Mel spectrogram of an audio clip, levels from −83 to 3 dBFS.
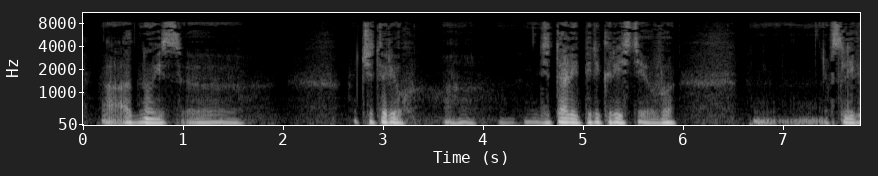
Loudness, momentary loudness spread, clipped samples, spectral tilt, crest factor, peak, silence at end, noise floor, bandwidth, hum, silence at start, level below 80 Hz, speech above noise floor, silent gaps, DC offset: -28 LUFS; 19 LU; under 0.1%; -6 dB/octave; 20 dB; -8 dBFS; 0 s; -62 dBFS; 8.8 kHz; none; 0.2 s; -54 dBFS; 35 dB; none; under 0.1%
